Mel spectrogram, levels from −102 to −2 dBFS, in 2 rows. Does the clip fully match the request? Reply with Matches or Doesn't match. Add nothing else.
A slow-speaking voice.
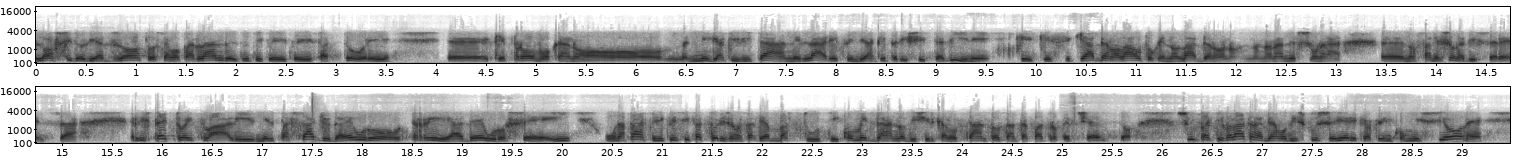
Doesn't match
